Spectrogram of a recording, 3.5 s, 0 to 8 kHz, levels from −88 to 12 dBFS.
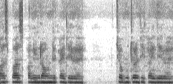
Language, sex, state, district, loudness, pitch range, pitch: Hindi, female, Bihar, Araria, -15 LUFS, 190-205 Hz, 200 Hz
